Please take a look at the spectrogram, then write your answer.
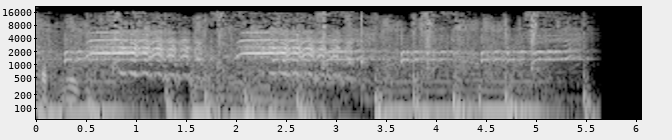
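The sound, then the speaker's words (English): A loud horse neighing in repeated whinnies over a steady clip-clop of hooves and a low rumbling bed, all layered together like a homemade produced transition sound effect that cuts off abruptly. “The Big Horses deep dive is coming up, and I made a transition for this one.”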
